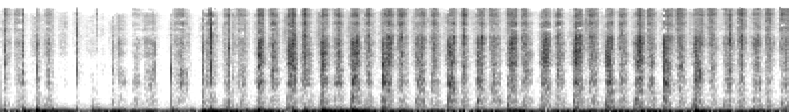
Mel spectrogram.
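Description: A wooden stylus held in the fingers scratches the black coating off thin, solid cardboard jigsaw puzzle pieces lying flat on a table, revealing blue colour underneath. Close, rapid, continuous scratching strokes rasp against the cardboard with low thuds against the table, after a brief, quieter pause near the start.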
